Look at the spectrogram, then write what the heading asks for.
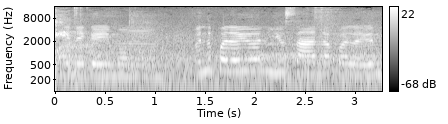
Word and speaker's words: USANA: So thank you ulit sis Nica doun sa binigay mong ano pala 'yun Yusana pala 'yun. Hindi siya usana. Yana ako. Yusana pala yung pag-pronounce niya.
